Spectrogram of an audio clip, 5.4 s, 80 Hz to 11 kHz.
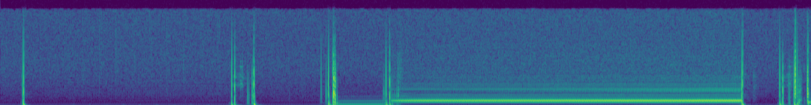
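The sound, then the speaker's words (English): A telephone dial tone returns after 19 is dialed into a faulty link between switches. A few sharp clicks and a brief tone lead into a steady, buzzy tone lasting over two seconds, which is cut off by more clicks. “when I dial 19 into the drain, it dumps me back to dial tone somehow.”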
